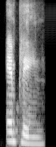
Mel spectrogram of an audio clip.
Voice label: "emplane", Indian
